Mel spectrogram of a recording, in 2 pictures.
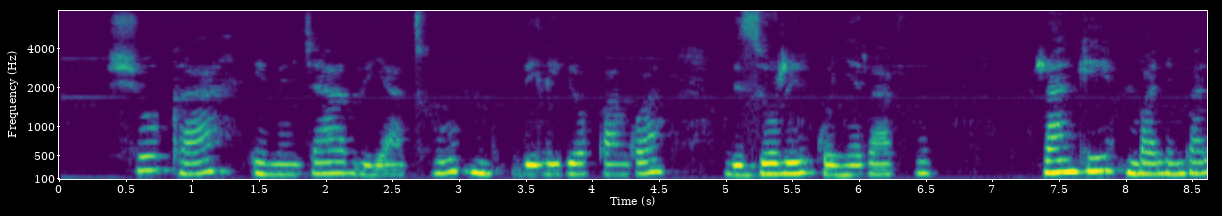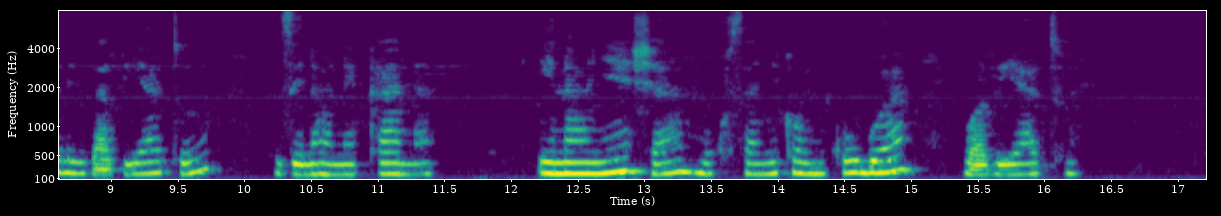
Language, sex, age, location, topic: Swahili, female, 25-35, Nairobi, finance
